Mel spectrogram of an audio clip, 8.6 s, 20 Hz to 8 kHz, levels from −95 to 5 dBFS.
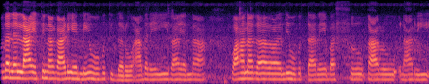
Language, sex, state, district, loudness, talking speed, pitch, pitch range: Kannada, female, Karnataka, Bellary, -19 LUFS, 100 wpm, 190 Hz, 180-210 Hz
